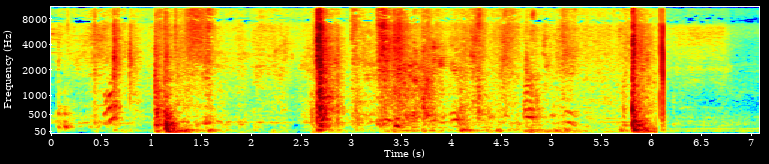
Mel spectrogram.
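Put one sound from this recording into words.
Bodies thump and scuffle in a struggle.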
